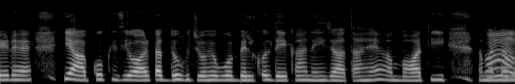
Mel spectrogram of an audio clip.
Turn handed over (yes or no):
yes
